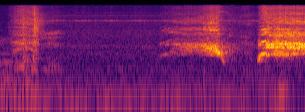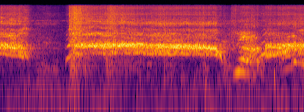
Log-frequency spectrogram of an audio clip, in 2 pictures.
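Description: Screaming in fright at the sight of a masked clown: a short scream about two seconds in, then two long, loud screams, the last held for over a second.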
